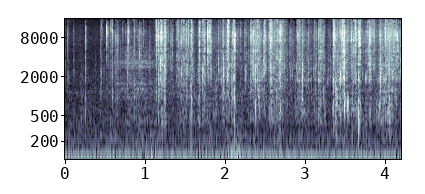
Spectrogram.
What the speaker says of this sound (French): Alors, attendez, j'essaye d'ouvrir les sachets.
